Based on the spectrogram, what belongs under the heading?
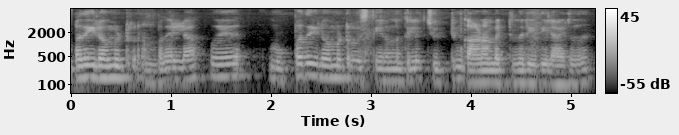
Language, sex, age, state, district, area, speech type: Malayalam, male, 18-30, Kerala, Kollam, rural, spontaneous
